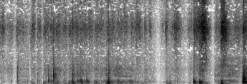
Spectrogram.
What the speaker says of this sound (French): passer un petit coup de gomme, hop là, pour enlever mes traits de crayon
